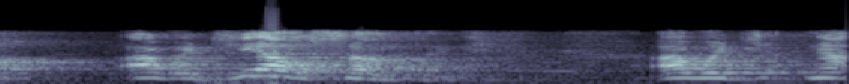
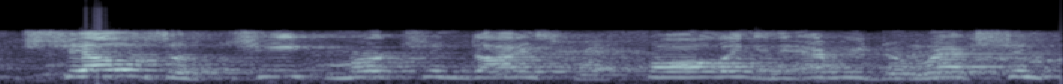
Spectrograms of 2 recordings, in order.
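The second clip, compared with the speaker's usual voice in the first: ordinary delivery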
